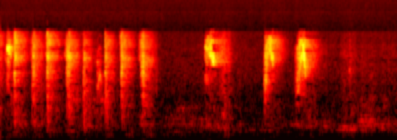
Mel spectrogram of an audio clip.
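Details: Lovebird giving harsh, raspy chirps: a rapid run of about eight short notes, a pause, then three louder separate chirps, with faint low background murmur.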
